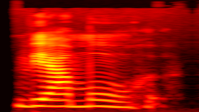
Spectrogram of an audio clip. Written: व्यामोह

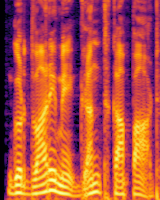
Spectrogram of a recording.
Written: गुरुद्वारा

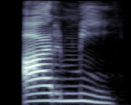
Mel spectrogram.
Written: आर्मी

